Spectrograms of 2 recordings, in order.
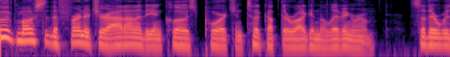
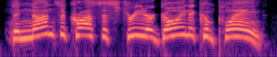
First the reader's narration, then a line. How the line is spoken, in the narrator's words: Lorraine yelled to me over the racket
